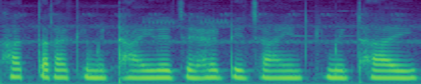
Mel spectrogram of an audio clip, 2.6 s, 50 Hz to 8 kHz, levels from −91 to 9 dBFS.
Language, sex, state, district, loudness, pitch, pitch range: Maithili, female, Bihar, Madhepura, -16 LUFS, 210 Hz, 210-220 Hz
